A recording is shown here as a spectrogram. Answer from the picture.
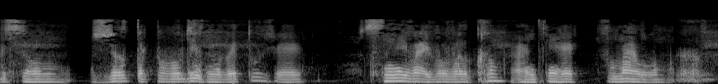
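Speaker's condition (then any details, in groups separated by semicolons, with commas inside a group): Spinal muscular atrophy with tracheostomy; 24 years old, ventilator-assisted breathing via tracheostomy, progressive loss of ability to move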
